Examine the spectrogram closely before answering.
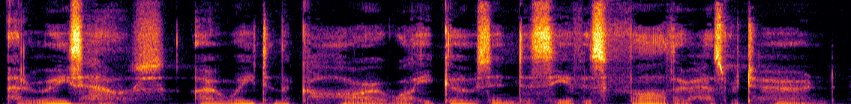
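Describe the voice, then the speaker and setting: A man in his thirties reads a story for ASMR, very close to the mic. His voice is low and extremely breathy, slipping between soft speech and whisper. The pace is slow and deliberate, with a crackle of fry. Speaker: ASMR book reader. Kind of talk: soft-spoken whispered ASMR audiobook reading. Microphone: close microphone in front of him.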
